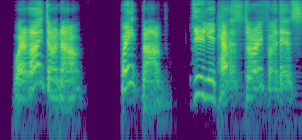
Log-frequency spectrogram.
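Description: This cartoonish character voice is high and squeaky, moving at a moderate pace. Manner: goofy, easygoing.

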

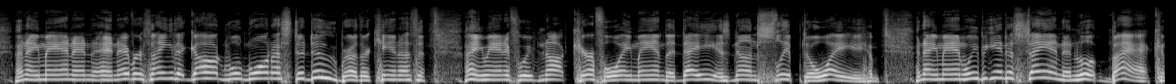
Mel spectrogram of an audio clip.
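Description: A man with an Appalachian accent speaks at a high pitch and moderate pace, with ordinary pitch variation, very even loudness and hardly any pauses. Noticeable background noise runs under the recording. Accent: Appalachian Kentucky. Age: 40s. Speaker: preacher. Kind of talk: sermon. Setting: church.

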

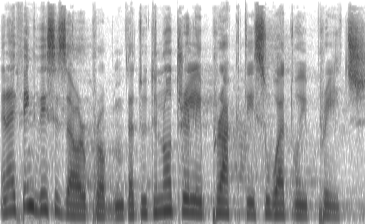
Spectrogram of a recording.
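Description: This is a woman's voice. Her intonation is lively. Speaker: panelist. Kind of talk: panel discussion answer. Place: stage. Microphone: handheld.

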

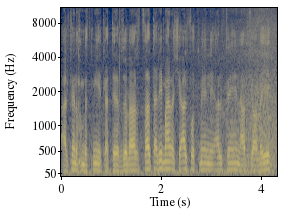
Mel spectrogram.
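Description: A man's unremarkable speaking voice at a medium pitch and moderate pace, with ordinary pitch variation. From Lebanon. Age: 50s. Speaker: taxi driver and carpenter. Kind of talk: personal testimony interview.

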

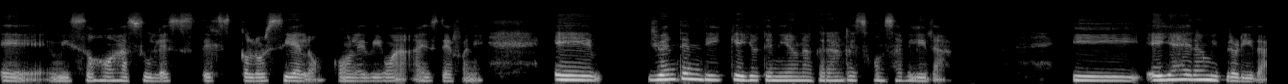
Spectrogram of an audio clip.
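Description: A woman speaks very slowly with a Honduran accent. Her tone is dark and mellow, her pitch is medium, and her intonation stays fairly even. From Honduras. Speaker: entrepreneur. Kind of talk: interview. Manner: halting.

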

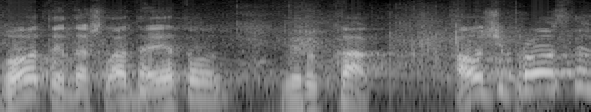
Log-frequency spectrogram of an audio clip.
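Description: A man speaks at a fairly quick pace with light background noise behind him. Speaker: stand-up comedian. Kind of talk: comic monologue storytelling. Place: stage. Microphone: handheld.

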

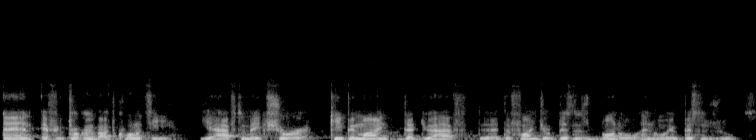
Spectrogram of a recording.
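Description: With a Dutch accent, a man talks at a very fast pace and medium pitch over light background noise. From Netherlands. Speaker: senior software consultant; webinar presenter. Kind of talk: webinar presentation. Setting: online webinar. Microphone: video call.

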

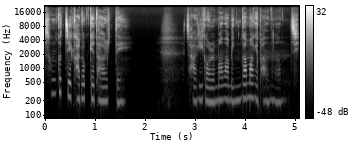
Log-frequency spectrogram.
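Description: At a very slow pace, a woman speaks in a playful tone with a fairly high pitch and ordinary pitch variation. Her voice is somewhat breathy, in a dry, close sound with no echo. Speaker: ASMR creator. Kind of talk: ASMR roleplay, girlfriend teasing her younger boyfriend in a whisper. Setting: roleplay for a listener, close-mic. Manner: whispery, close-mic, breathy, teasing and playful, with soft laughs; slow, intimate pacing, flustered and pleading toward the end.

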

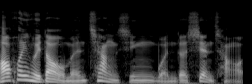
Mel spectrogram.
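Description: A man speaks at a moderate pace with a Taiwanese accent and some vocal fry. The sound is dry with no echo, over a quiet background. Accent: Taiwanese Mandarin. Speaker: radio host. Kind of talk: radio interview. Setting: studio. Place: studio. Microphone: studio mic.

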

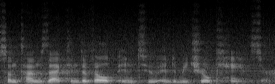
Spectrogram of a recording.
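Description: A man with an American accent over light background noise. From Long Island, New York; New York. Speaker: physician; physician lecturer. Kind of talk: lecture. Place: hall. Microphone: podium.

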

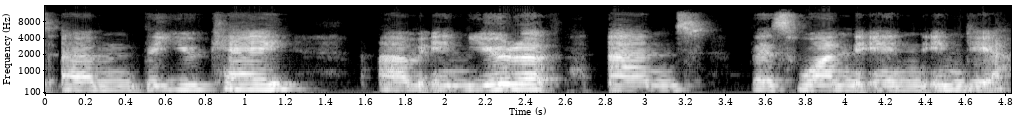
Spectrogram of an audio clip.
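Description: Against a quiet background, a woman talks at a very slow pace. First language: English (speaking Spanish). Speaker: palliative care educator. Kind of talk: webinar presentation. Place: home room. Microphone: webcam.

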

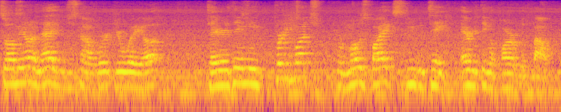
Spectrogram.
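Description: A man talks at a fairly quick pace with ordinary pitch variation, noticeable background noise and audible room echo. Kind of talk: tutorial. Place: garage. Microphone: camera far.

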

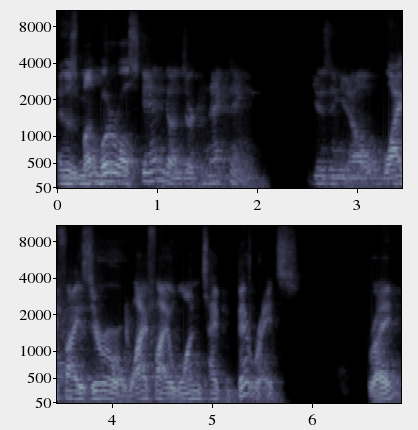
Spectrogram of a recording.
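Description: Somewhat breathy, a man with a New England accent speaks at medium pitch amid audible room echo. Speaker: network systems engineer. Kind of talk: conference talk. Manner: fast; energetic.

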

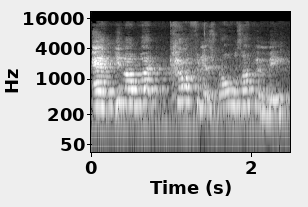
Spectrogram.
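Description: This man's voice is extremely high in pitch, with an animated tone and ordinary pitch variation. Light background noise and audible room echo are present. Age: 20s. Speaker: motivational speaker. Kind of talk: motivational talk to an audience. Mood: earnest, confessional. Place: meeting room. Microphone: camera far.

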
